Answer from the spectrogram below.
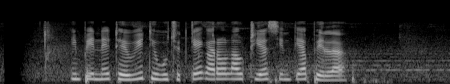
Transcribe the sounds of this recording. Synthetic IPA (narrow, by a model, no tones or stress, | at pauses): ʔimpineɖ̪̥e̤wid̪̥i̤wud̥ʒ̥ṳt̪̚kekaɾolaud̪̥i̤asint̪iab̥e̤la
